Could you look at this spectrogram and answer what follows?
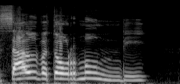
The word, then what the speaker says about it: Salvator Mundi: It is Leonardo da Vinci's Salvator Mundi.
